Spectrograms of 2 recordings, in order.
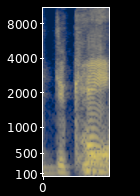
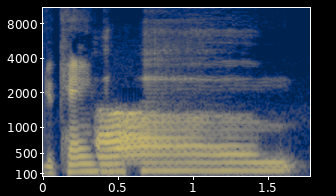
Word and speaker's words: Duquesne: So after BYU's loss, so BYU in the first round, after they lost to Duquesne. Yeah. Is that how you pronounce it? Duquesne?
